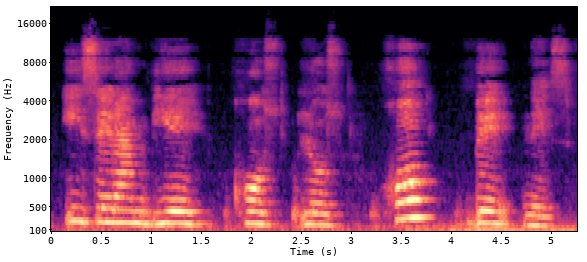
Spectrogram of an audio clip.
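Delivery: very slow, each syllable apart; very slow syllable count. Shown as a demonstration. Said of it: "tengo nueve sílabas".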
